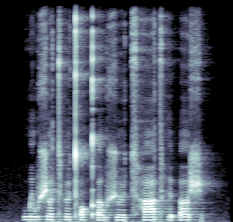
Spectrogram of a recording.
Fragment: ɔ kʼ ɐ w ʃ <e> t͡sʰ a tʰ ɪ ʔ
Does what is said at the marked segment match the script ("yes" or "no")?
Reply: no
